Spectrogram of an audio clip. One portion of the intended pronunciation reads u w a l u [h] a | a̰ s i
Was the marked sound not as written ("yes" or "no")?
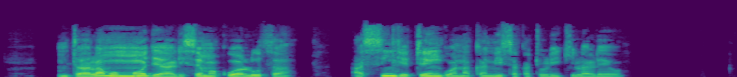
yes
